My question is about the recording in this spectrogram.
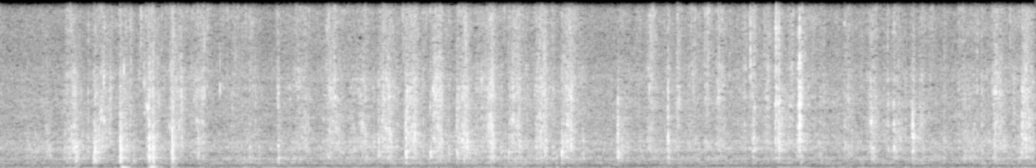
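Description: Stainless steel wire whisk beating thick batter in a plastic bowl: fast, irregular ticking and scraping of the wires against the bowl, with a few louder knocks about a second in, working out the lumps. A low steady hum runs underneath.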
